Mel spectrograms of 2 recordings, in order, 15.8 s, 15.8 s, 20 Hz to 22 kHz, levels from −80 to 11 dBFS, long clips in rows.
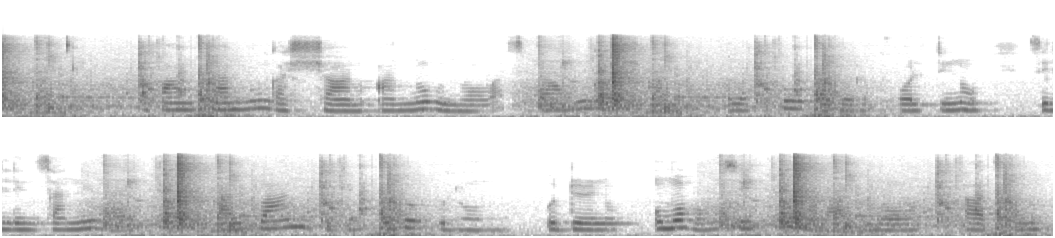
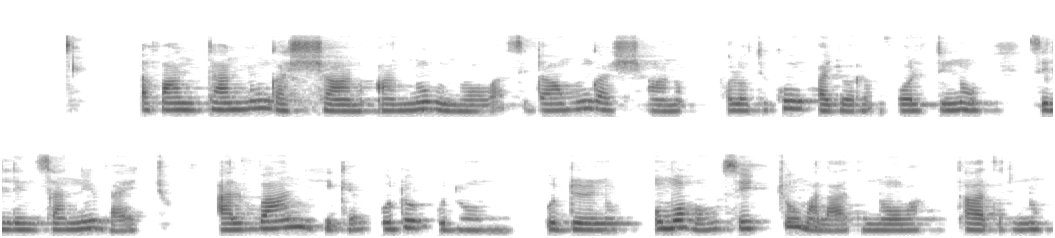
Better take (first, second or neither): second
